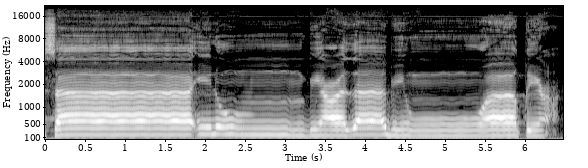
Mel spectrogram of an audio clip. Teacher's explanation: بعذاب واقع، یہاں پر ادغام مع الغنہ ہے، تنوین کے بعد واو حروف یرملون میں سے آ رہی ہے، اس کو ملا کے پڑھیے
